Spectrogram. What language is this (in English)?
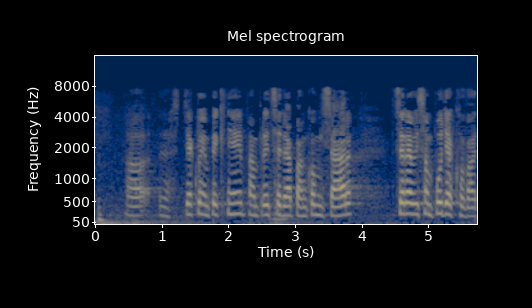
Slovak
